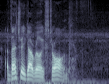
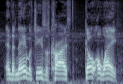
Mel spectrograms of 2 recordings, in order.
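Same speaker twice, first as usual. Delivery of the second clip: higher, louder acted shout; commanding shout; 6 semitones higher, 6 dB louder than usual. A narrator's reading. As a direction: order it away forcefully, building to the end. Cousin fires rifle, orders creature away.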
